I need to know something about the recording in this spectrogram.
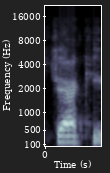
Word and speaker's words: Jacci: um under my name which is Jackie but it's spelled funny j a c CI um and I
